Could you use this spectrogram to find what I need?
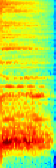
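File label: crash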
